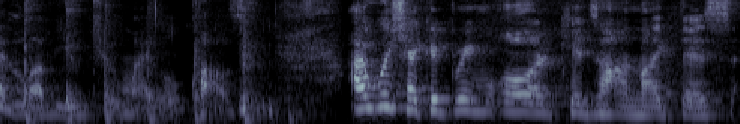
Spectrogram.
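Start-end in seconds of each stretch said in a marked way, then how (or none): 0.0-1.7 soft whispered endearment; real whisper to her daughter; tender whisper. Real, not acted. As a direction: breathe it as a loving aside. Mother tenderly addressing daughter.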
